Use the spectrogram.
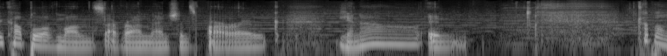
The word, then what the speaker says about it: Baroque: It's Baroque? There's no third syllable? It's only two?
